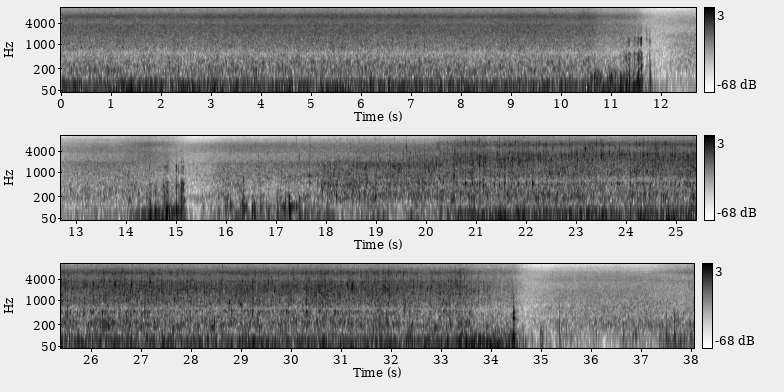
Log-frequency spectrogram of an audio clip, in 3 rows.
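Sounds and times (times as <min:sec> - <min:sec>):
water rushing over rock: 0:13.9 - 0:34.7.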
